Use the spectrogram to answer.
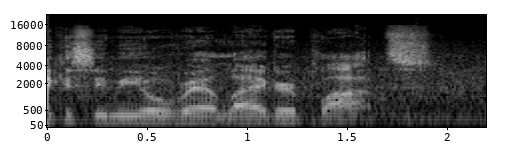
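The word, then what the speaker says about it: Lagerplatz: see me over at lager plots it's a long a but it's all right yeah very cool very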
